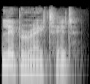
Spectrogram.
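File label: "liberated", British English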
